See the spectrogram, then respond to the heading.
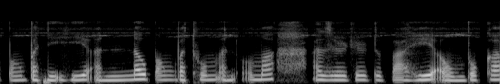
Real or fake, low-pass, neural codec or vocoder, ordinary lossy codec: real; none; none; none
